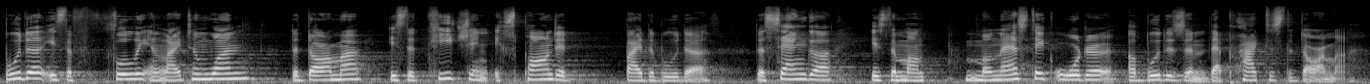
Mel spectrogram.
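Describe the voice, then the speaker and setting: A woman reading prepared remarks at an interfaith service, measured, with small slips and restarts. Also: mid-range voice, creaky, darkish tone. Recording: long hall reverb.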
